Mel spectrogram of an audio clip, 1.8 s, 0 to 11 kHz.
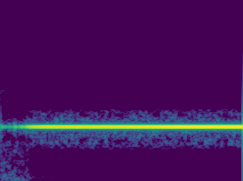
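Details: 1965 Magnavox AstroSonic console stereo chassis, brought in for very low output, after recapping with new filter caps and watched on a scope: clean steady mid-pitch test tone, no hum or hiss; amplifier passing signal normally.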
